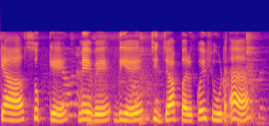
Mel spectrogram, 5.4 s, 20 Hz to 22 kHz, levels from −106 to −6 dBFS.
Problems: constant background noise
